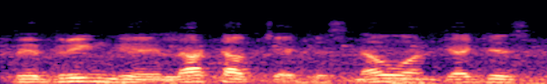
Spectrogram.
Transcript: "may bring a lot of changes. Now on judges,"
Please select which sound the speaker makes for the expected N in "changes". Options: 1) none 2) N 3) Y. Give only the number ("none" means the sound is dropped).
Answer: 1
